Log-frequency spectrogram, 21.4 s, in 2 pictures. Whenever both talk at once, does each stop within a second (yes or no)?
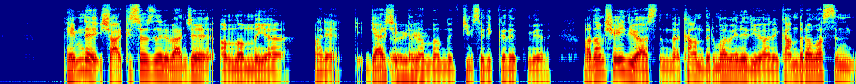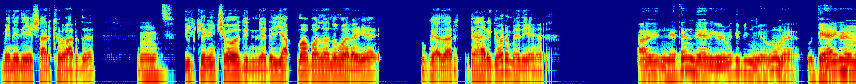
yes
